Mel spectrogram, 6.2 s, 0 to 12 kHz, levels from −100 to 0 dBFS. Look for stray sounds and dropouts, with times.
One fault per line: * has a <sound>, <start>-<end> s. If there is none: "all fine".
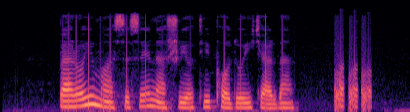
* has a laugh, 5.0-5.6 s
